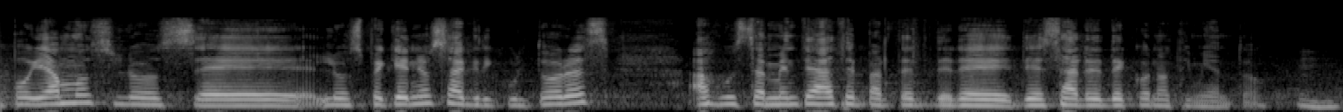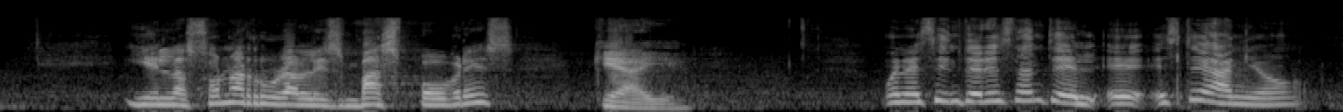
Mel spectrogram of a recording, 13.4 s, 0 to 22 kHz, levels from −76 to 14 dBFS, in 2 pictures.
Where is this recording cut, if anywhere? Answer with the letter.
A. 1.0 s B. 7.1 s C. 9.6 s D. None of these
C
